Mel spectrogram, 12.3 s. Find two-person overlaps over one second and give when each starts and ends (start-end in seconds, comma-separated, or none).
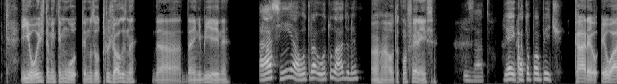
none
